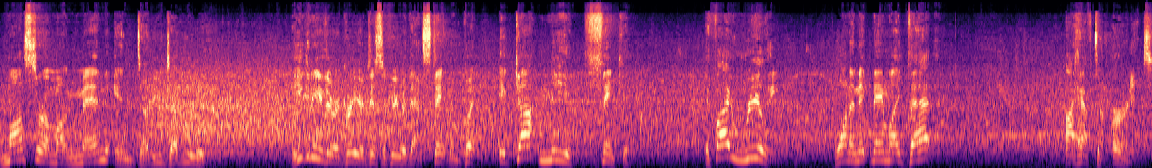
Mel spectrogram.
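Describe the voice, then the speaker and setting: An actor playing a defiant young pro wrestler in a video game, declaiming a deliberate promo over a loud arena crowd. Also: male voice, high-pitched, very noisy.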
